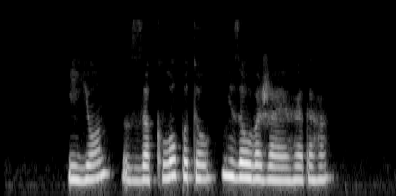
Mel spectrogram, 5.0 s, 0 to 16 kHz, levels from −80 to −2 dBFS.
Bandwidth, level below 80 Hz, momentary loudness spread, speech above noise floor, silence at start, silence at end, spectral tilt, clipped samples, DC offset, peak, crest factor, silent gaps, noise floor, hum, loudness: 3.8 kHz; -64 dBFS; 10 LU; 51 dB; 0.85 s; 0.85 s; -9.5 dB/octave; under 0.1%; under 0.1%; -4 dBFS; 16 dB; none; -69 dBFS; none; -19 LUFS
